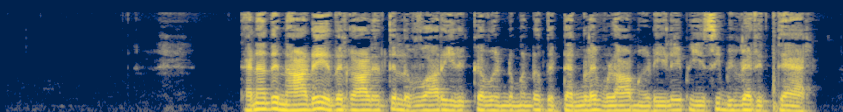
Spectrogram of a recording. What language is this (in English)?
Tamil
